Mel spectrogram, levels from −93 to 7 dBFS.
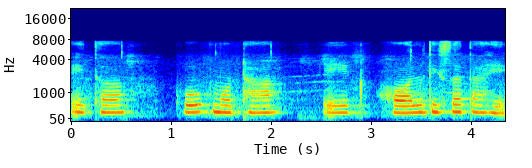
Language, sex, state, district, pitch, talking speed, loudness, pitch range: Marathi, female, Maharashtra, Gondia, 225 Hz, 95 wpm, -18 LUFS, 215-230 Hz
